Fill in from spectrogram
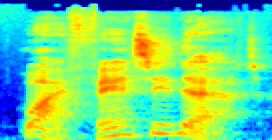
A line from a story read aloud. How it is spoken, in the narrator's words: I exclaimed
